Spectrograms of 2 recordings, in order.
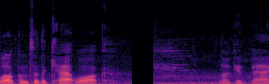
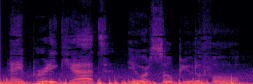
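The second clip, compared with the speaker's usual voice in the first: hey squealed very high, then louder praise; cooing pet talk; 6 dB louder than usual. Real, not acted. Greeting a pretty stray cat, high-pitched cooing.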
